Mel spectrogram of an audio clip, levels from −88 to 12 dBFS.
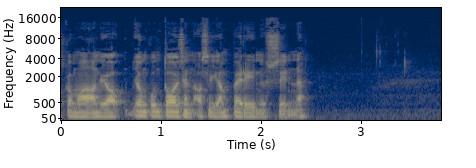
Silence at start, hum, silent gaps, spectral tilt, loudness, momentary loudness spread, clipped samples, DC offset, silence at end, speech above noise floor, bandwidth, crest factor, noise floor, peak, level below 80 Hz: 0.05 s; none; none; -5.5 dB/octave; -23 LUFS; 9 LU; under 0.1%; under 0.1%; 1.35 s; 36 dB; 16.5 kHz; 20 dB; -58 dBFS; -6 dBFS; -54 dBFS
